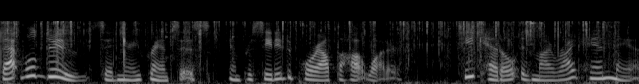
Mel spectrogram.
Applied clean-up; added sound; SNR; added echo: none; Keys jangling; 12 dB; none.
